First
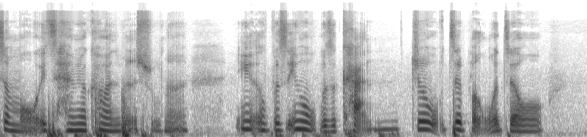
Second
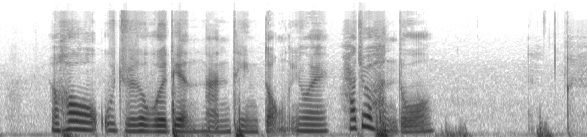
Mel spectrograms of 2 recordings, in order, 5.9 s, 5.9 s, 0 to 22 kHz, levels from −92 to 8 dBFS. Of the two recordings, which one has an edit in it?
second; 1 cut; at 3.3 s

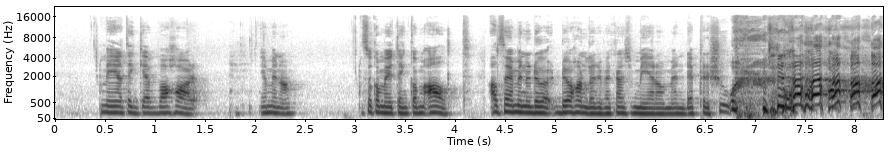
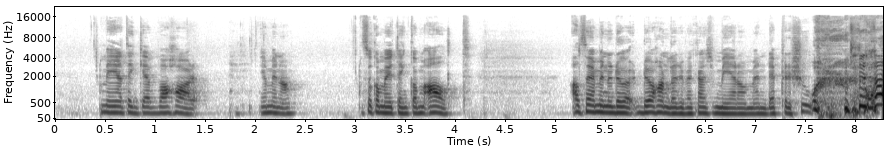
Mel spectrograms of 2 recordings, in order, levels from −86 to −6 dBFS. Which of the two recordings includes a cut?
first; 1 cut; at 4.3 s

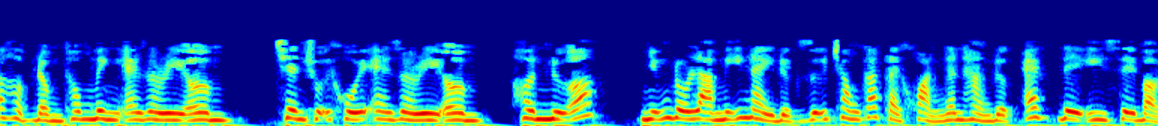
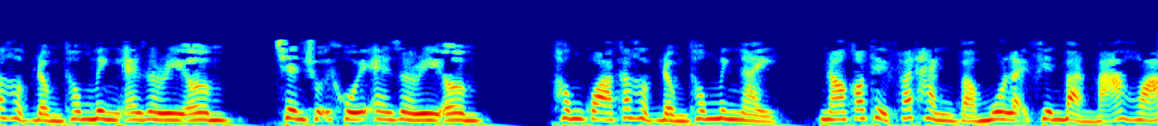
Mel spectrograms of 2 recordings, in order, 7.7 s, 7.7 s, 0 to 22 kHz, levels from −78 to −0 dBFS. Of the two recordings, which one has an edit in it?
first; 1 cut; at 3.3 s

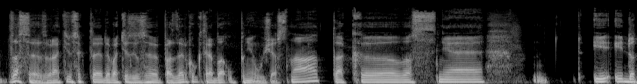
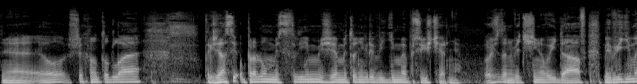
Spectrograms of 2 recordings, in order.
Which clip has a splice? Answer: second; 1 cut; at 4.8 s

